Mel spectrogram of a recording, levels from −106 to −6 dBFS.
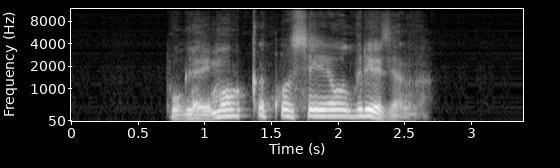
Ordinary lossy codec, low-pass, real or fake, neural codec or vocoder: none; none; fake; codec, 24 kHz, 1.5 kbps, HILCodec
